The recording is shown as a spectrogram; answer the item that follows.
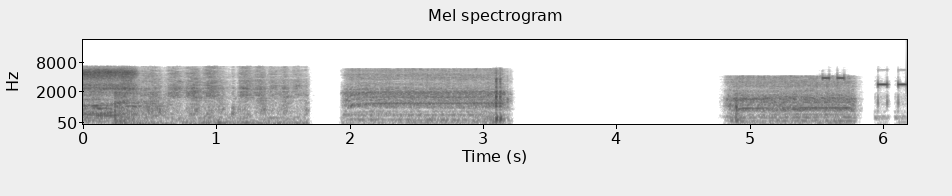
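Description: Chalk scratching on a blackboard for about the first second and a half, followed after short gaps by two more brief noisy sound effects, and the start of a short high beep at the very end.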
